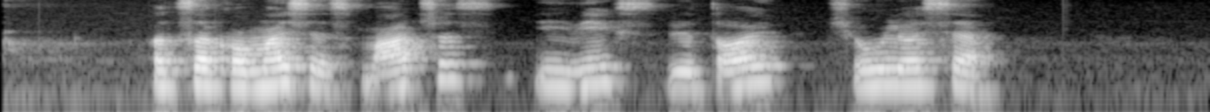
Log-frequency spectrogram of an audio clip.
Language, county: Lithuanian, Vilnius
